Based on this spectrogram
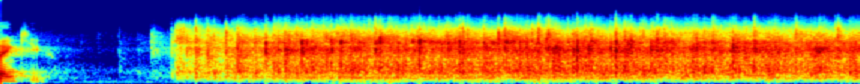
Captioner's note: audience applauding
